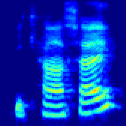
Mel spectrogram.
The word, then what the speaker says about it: Hecate: you like to say i know i say icarta but it can also be pronounced hectare it's actually greek hi black madonna hi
